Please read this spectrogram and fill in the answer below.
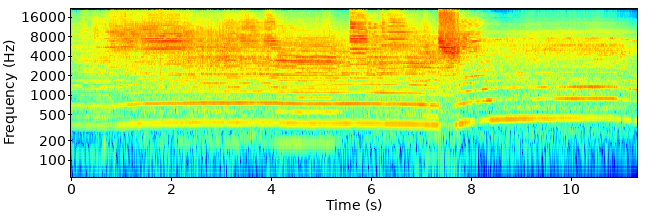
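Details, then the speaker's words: Flush-trim router with bearing riding a template, shaping a bench rear leg fed at medium-slow pace: steady high whine under load, then a sudden dip and recovery as the bit catches the grain, causing a little tear-out. "Now, I did have one area that just caught the grain and there was nothing I could do, so I do have a little bit of tear out."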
